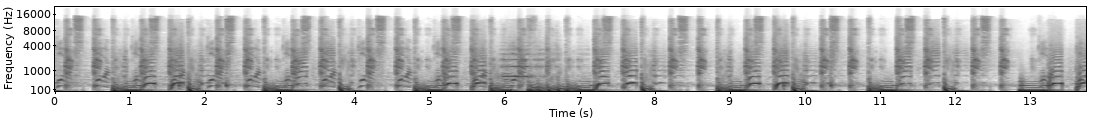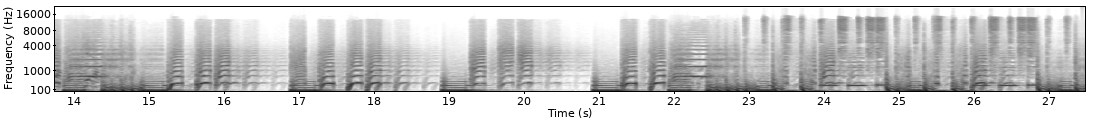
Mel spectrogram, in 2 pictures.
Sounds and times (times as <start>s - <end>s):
Techno: 0.0s - 27.4s.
